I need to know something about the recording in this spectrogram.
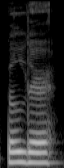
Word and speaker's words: build: has a silent you build silent you guess guard have silent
